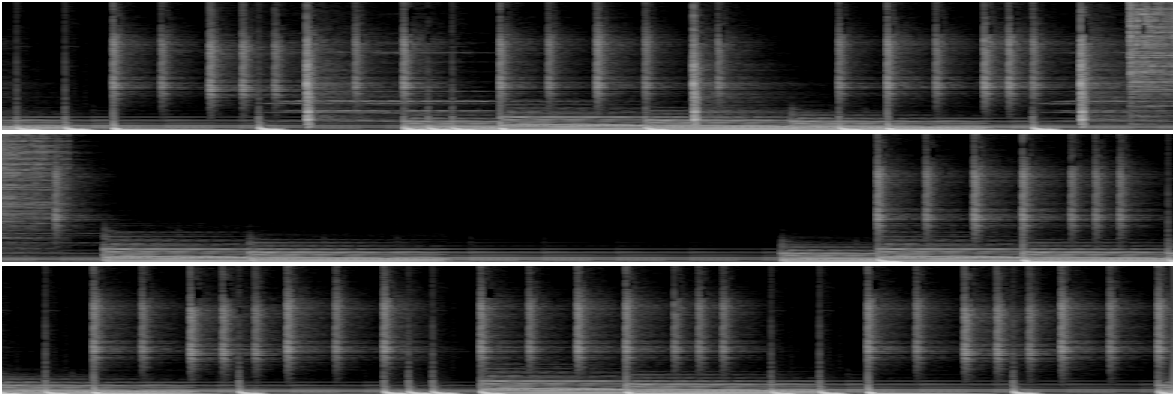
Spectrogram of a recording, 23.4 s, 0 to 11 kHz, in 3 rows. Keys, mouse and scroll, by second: 2.3 scroll up 1, 3.3 scroll down 1, 4.5 scroll up 1, 5.0 middle click, 6.4 scroll down 1, 8.0 click, 13.8 click, 14.8 scroll up 1, 16.6 click, 22.1-22.9 typing, 23.0 scroll down 1.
